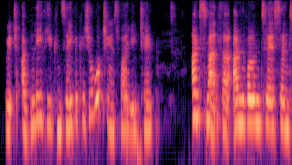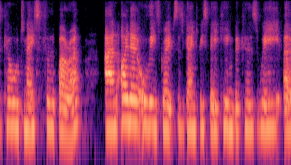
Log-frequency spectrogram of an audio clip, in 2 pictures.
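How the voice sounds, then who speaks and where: A woman hosting a live online session as volunteer coordinator, friendly and steady with some fillers, on a video call. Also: mid-range voice, poor audio.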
